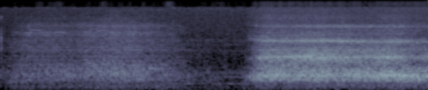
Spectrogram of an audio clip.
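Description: A soft, drawn-out breath during a slow-flow yoga practice, a quiet inhale followed by a fuller, breathy exhale, close and faint, with no talking.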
